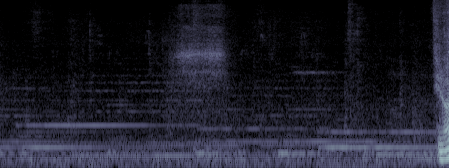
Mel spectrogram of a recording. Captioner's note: sniffing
